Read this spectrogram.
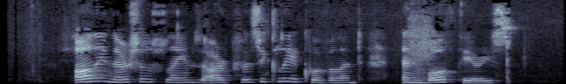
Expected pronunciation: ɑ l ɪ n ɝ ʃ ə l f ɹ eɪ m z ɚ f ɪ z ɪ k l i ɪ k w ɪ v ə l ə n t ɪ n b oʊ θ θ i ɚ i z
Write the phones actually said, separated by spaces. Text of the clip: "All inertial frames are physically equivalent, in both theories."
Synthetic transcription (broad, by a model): ɑ l ɪ n ɝ ʃ ə l f l eɪ m z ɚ f ɪ z ɪ k l i ɪ k w ɪ v ə l ə n t ɪ n b oʊ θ θ i ɚ i z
